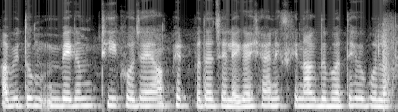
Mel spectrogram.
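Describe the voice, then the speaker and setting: A woman reading a romance novel aloud in a steady, even voice, with some stumbles over words. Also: medium pitch, a little fast, vocal fry, lo-fi sound, a little hiss or hum. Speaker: novel narrator.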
